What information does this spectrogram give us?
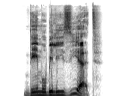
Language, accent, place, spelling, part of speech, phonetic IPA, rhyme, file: German, Germany, Berlin, demobilisiert, verb, [demobiliˈziːɐ̯t], -iːɐ̯t, De-demobilisiert.ogg
- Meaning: 1. past participle of demobilisieren 2. inflection of demobilisieren: second-person plural present 3. inflection of demobilisieren: third-person singular present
